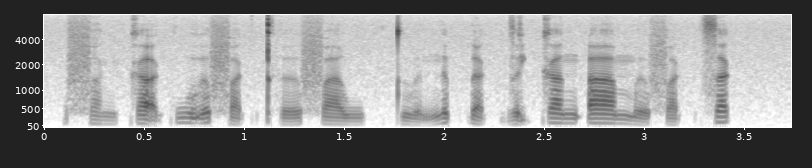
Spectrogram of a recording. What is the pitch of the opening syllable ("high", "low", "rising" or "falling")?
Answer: low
